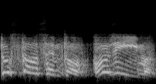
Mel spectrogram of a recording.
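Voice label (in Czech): Czech on fire, mood medium; speech; War Thunder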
